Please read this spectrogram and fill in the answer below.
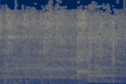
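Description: KitchenAid Artisan tilt-head stand mixer running, its paddle beater creaming butter, oil and sugar in the steel bowl: a steady motor whir with an even hum.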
